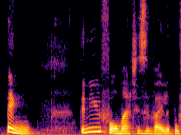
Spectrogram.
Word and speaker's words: PNG: portable Graphics Network specification the file extension is PNG but it's pronounced ping the new format is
